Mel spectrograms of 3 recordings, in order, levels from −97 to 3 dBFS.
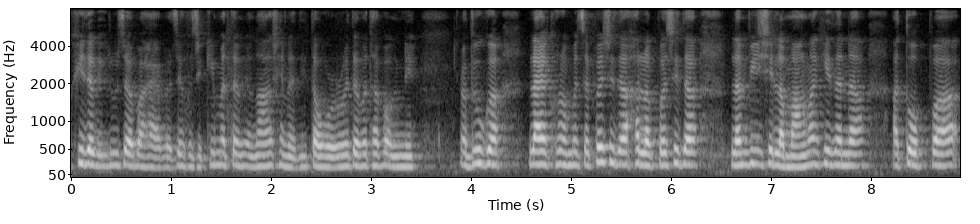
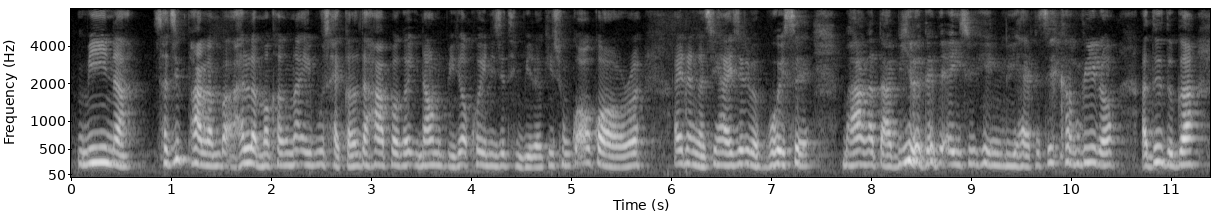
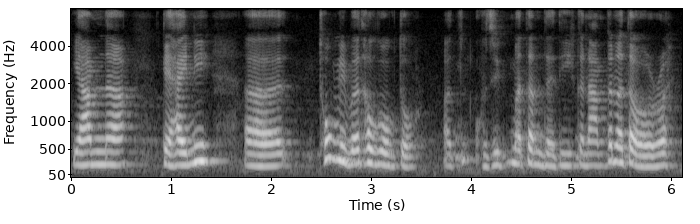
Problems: constant background noise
